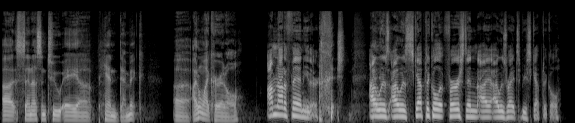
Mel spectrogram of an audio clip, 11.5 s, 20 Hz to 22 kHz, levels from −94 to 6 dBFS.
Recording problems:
none

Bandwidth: 15.5 kHz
